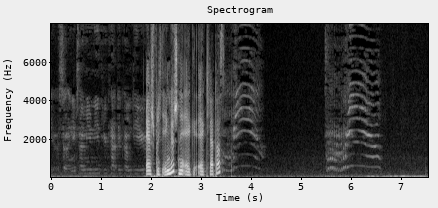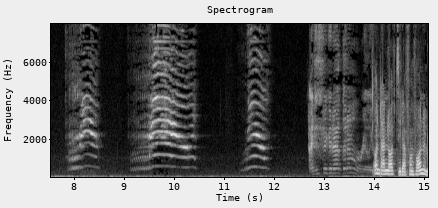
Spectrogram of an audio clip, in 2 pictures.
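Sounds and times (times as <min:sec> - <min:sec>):
speech: 0:00.2 - 0:03.8, 0:14.0 - 0:15.0
cat meowing in played video: 0:03.5 - 0:04.3, 0:05.5 - 0:06.7, 0:07.8 - 0:10.6, 0:11.4 - 0:12.0.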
